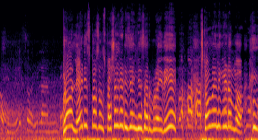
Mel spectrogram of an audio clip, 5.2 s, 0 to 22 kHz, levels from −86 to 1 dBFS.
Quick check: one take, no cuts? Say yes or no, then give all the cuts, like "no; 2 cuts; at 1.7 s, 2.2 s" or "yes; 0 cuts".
no; 1 cut; at 1.2 s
